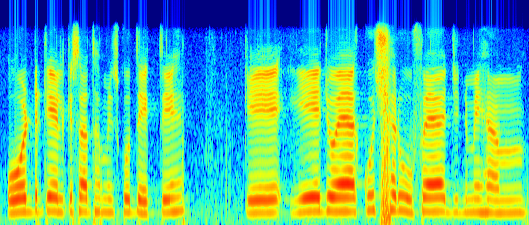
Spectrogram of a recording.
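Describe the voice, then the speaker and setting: A man teaching Quran letter pronunciation, explaining slowly with many fillers and repeating the letter sounds to demonstrate. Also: sits high, flat delivery, a bit bright, smooth, highs cut off. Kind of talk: tajweed lesson with demonstrations.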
